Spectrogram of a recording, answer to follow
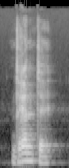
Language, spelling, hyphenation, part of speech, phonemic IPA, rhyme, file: Dutch, Drenthe, Dren‧the, proper noun, /ˈdrɛn.tə/, -ɛntə, Nl-Drenthe.ogg
- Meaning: Drenthe, a province of the Netherlands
